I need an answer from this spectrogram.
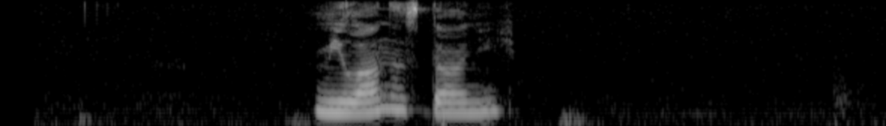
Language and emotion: Russian, neutral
